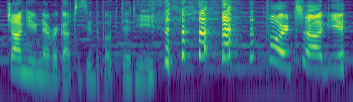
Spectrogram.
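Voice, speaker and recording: A woman's voice: high-pitched, huge pitch swings, measured pace, pushed and bright, soft background music. A woman game streamer making casual live reactions.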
